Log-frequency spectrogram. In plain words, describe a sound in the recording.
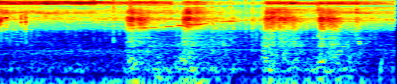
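A pickaxe strikes a wooden wall repeatedly.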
